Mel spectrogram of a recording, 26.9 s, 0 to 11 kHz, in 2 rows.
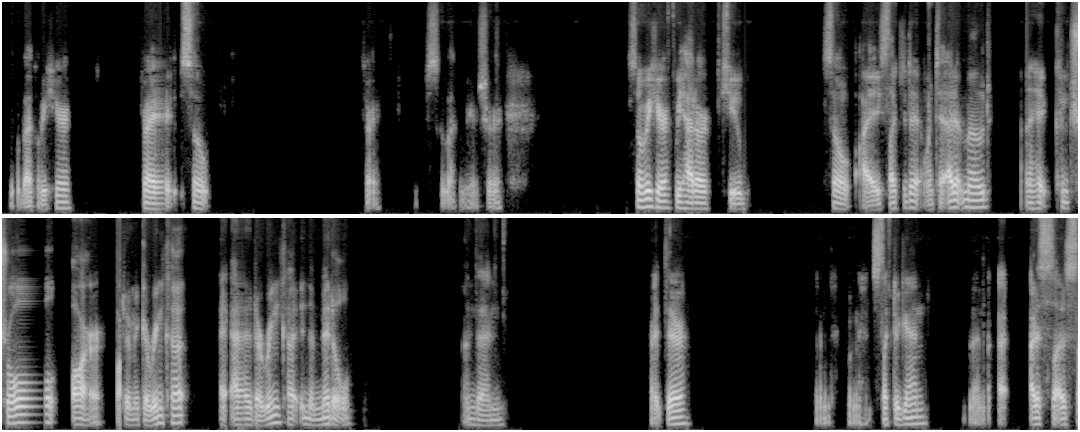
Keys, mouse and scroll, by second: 3.7 super+z, 4.7 super+z, 5.3 super+z, 5.6 super+z, 7.2 super+z, 7.6 super+z, 8.2 super+z, 8.6 super+z, 12.2 Tab, 14.8 super+r.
